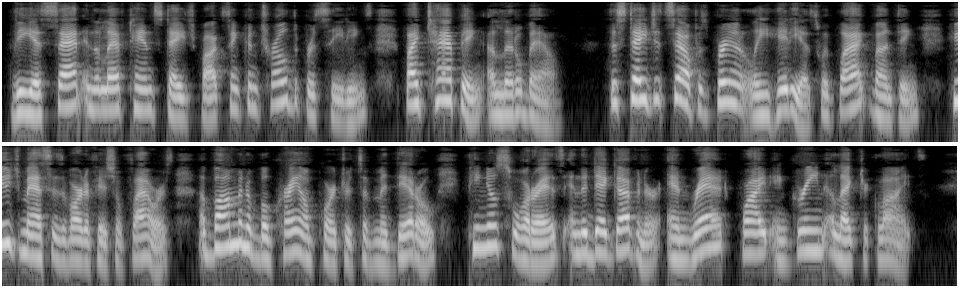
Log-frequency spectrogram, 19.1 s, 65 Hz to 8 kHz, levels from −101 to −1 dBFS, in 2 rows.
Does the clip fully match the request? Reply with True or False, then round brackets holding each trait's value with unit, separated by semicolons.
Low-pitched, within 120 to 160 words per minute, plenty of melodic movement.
False (195 Hz; 155 wpm; 6.1 semitones)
